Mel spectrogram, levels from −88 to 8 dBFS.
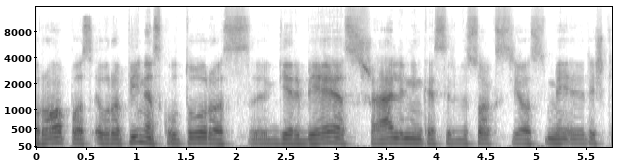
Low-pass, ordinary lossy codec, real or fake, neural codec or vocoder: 14.4 kHz; Opus, 16 kbps; real; none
